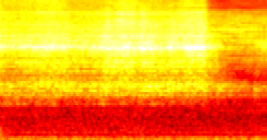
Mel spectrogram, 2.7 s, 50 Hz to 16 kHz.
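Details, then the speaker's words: Steady loud hiss of a dental water spray rinsing etchant off tooth enamel after 20–30 seconds of etching, before bonding attachments for clear aligners; the hiss then tapers off. "20 or 30 seconds is adequate to open up the enamel rods. So we'll rinse that, get it totally clean."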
